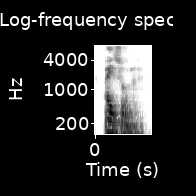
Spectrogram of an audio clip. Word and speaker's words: Aizawl: ये स्पेलिंग आप लोग ध्यान से देखेंगे, आइजोल है, AIZAWL, आइजोल। उसके बाद बचा त्रिपुरा।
